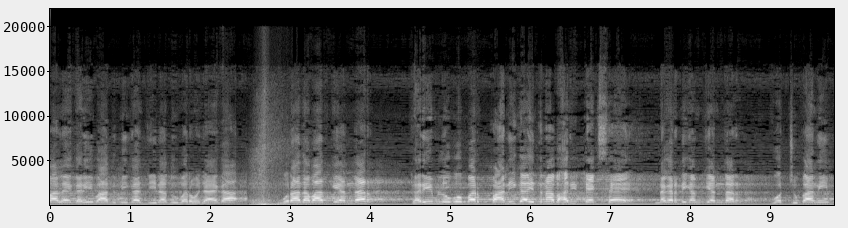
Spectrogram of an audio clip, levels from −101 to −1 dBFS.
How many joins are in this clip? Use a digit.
1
